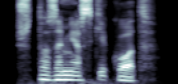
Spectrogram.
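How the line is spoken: Moaning. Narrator (Russian): простонала Наталья

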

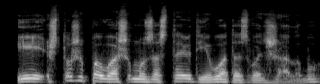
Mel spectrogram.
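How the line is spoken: Plain. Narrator (Russian): спросил я

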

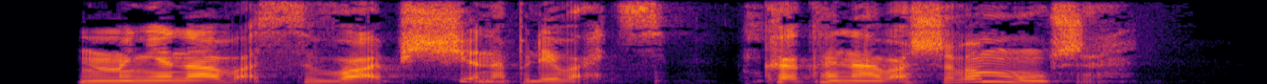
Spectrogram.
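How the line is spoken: Through gritted teeth. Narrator (Russian): процедил лекарь сквозь зубы

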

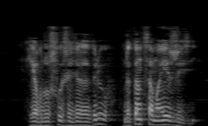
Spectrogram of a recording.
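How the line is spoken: Plain. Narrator (Russian): сказала Эйлин

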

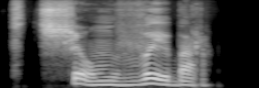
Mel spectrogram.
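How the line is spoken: Growled. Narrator (Russian): прорычал Дрес

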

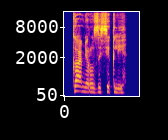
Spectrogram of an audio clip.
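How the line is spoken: Whistling exhale through teeth. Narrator (Russian): Со свистом выдохнул сквозь зубы парень

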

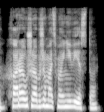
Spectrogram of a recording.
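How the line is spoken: Grumbling. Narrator (Russian): проворчал Антон

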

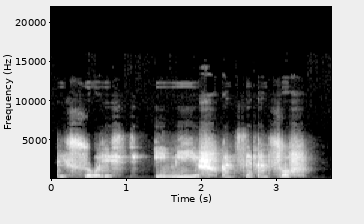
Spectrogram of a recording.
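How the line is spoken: Very quiet question. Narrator (Russian): спросил тихо, тише, чем хотел бы

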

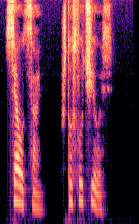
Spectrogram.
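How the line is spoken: Quiet inquiry. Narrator (Russian): осведомившись тихим голосом

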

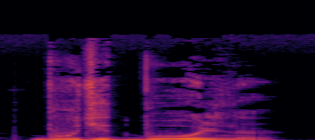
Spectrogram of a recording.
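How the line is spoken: Breathed against lips. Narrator (Russian): Не отрываясь от горячих губ Нессы Уолш, выдохнул он

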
